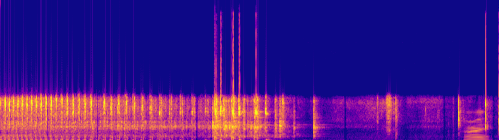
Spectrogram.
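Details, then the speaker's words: Side-shaft small single-cylinder engine meant for a go-kart, oil still due for a change: quick even popping for about two seconds, then it slows and winds down at shutdown, running fine. "But I guess I'll just run it one more time, make sure it still runs good, and then I'll probably change the oil a different day."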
